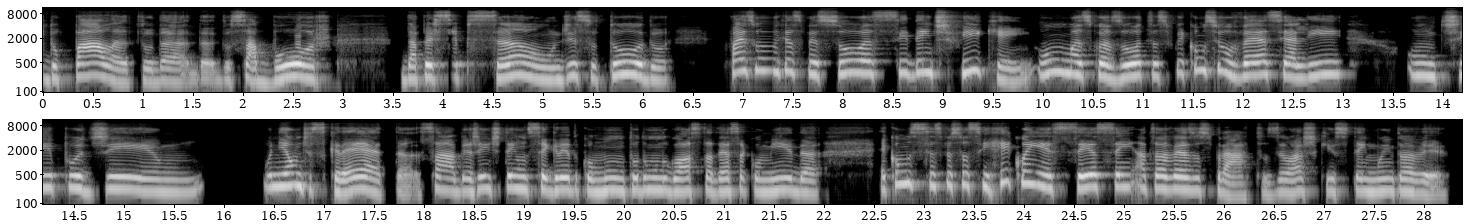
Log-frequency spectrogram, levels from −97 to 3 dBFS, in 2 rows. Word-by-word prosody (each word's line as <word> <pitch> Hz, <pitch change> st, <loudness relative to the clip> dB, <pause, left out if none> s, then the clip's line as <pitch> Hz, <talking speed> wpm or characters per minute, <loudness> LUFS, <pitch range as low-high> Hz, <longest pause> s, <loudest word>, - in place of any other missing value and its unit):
do 200 Hz, +1 st, -3 dB
palato, 200 Hz, -6 st, +3 dB
da 175 Hz, -1 st, -5 dB
da 90 Hz, +2 st, -6 dB
do 95 Hz, 0 st, -10 dB
sabor, 200 Hz, -, +5 dB, 0.8 s
da 200 Hz, +1 st, -1 dB
percepção 220 Hz, -1 st, +1 dB
disso 230 Hz, +2 st, -4 dB
tudo, 235 Hz, -7 st, +3 dB, 0.6 s
faz 300 Hz, +1 st, +1 dB
com 315 Hz, -2 st, -3 dB
que 310 Hz, -, -4 dB
as 280 Hz, -2 st, -5 dB
pessoas 265 Hz, +1 st, 0 dB
se 280 Hz, 0 st, -5 dB
identifiquem 275 Hz, -, -2 dB
umas 265 Hz, -2 st, +1 dB
com 245 Hz, -, +1 dB
as 205 Hz, -3 st, +1 dB
outras, 235 Hz, +1 st, +3 dB
foi 270 Hz, +1 st, -9 dB
como 325 Hz, +4 st, -3 dB
se 315 Hz, +1 st, -4 dB
houvesse, 250 Hz, 0 st, +1 dB
ali, 240 Hz, +5 st, 0 dB, 0.7 s
um 245 Hz, -2 st, 0 dB
tipo 240 Hz, +1 st, 0 dB
de 210 Hz, +1 st, +1 dB, 1.1 s
união 260 Hz, +2 st, +3 dB
discreta, 195 Hz, -, 0 dB
sabe, 200 Hz, -3 st, -1 dB
a -, -, 0 dB
gente 215 Hz, +1 st, -3 dB
tem 235 Hz, -1 st, +2 dB
um 225 Hz, -, +1 dB
segredo 210 Hz, -1 st, +2 dB
comum, 200 Hz, 0 st, 0 dB
todo 210 Hz, +2 st, -2 dB
mundo 210 Hz, -1 st, -1 dB
gosta 195 Hz, 0 st, -1 dB
dessa 195 Hz, +2 st, -3 dB
comida. 190 Hz, -2 st, -2 dB, 0.6 s
É 215 Hz, -, -3 dB
como 295 Hz, +6 st, +1 dB
se 295 Hz, 0 st, -7 dB
as 260 Hz, -1 st, -3 dB
pessoas 270 Hz, 0 st, -4 dB
se 265 Hz, -1 st, -2 dB
reconhecessem 250 Hz, -4 st, +2 dB
através 225 Hz, -2 st, +2 dB
dos 200 Hz, -1 st, -6 dB
pratos, 150 Hz, -1 st, -5 dB
eu 185 Hz, -1 st, -4 dB
acho 185 Hz, +1 st, -4 dB
que 195 Hz, -, -9 dB
isso 195 Hz, +1 st, -7 dB
tem 195 Hz, -2 st, -3 dB
muito 195 Hz, +1 st, -2 dB
a 190 Hz, -1 st, +1 dB
ver. 165 Hz, -2 st, -3 dB
220 Hz, 130 wpm, -23 LUFS, 195-250 Hz, 1.1 s, sabor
